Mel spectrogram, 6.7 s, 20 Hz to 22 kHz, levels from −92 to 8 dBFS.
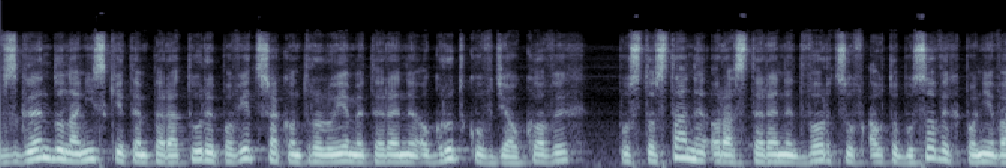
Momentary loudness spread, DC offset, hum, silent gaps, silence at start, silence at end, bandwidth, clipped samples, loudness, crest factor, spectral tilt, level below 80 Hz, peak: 7 LU; under 0.1%; none; none; 0 s; 0 s; 11 kHz; under 0.1%; -16 LUFS; 14 dB; -5 dB/octave; -56 dBFS; -2 dBFS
